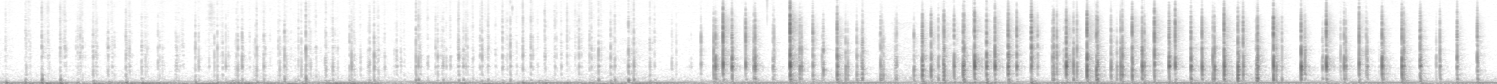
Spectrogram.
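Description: Fingertips and nails tap rapidly on the glass screen of a tablet held beside the mic. The taps are soft and dense at first, then turn louder, sharper and brighter clicks from about seven seconds on. A steady low hum runs underneath throughout.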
